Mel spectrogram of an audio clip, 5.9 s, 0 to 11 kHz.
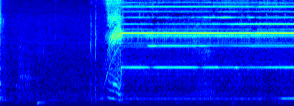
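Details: Two Z-axis steppers wired in parallel on one Duet driver, current raised for two motors, acceleration 120, feed rate 3000: a clack, then a steady high buzzy whine with no motion. Motors are stalling and vibrating, cause unknown.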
